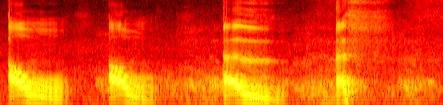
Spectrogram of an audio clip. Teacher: الحروف اللثويه يعني الثاء والظاء والذال ا التي نضع فيها اطراف الثنايا العليا على اطراف على طرف اللسان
